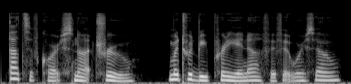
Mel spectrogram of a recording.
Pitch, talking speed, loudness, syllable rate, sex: 185 Hz, 240 wpm, -17 LUFS, 6.0 syllables/s, female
